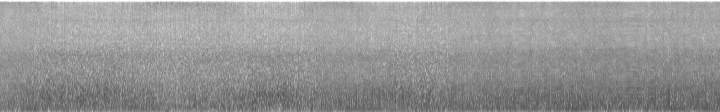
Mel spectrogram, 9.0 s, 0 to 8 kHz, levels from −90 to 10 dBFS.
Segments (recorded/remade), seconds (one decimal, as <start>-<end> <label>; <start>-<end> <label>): 0.0-0.4 remade; 0.4-4.0 recorded; 4.0-4.9 remade; 4.9-5.6 recorded; 5.6-9.0 remade

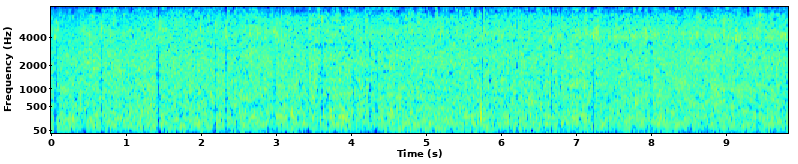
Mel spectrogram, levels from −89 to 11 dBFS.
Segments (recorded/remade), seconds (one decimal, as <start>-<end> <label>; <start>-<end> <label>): 0.0-2.7 recorded; 2.7-3.2 remade; 3.2-7.0 recorded; 7.0-9.8 remade

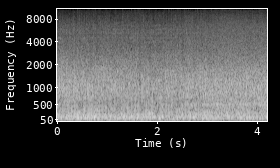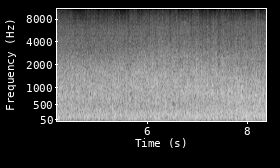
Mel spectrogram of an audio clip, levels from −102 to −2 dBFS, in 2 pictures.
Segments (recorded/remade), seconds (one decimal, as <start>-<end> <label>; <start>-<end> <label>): 0.0-2.9 remade; 2.9-4.5 recorded; 4.5-8.4 remade

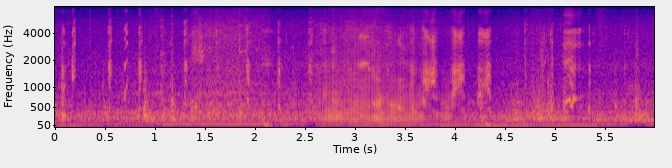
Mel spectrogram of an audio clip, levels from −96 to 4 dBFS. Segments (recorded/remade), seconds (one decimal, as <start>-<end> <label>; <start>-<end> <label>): 0.0-2.6 recorded; 2.6-4.1 remade; 4.1-6.0 recorded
